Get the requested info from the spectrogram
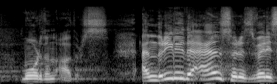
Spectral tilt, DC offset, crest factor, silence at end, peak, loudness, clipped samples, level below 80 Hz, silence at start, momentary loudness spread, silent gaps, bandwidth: -3.5 dB/octave; under 0.1%; 12 dB; 0 s; -4 dBFS; -15 LUFS; under 0.1%; -64 dBFS; 0.2 s; 15 LU; none; 16 kHz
